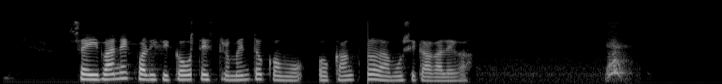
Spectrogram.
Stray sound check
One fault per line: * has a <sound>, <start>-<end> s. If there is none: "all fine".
* has a dropout, 3.6-3.7 s
* has a bark, 6.0-6.3 s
